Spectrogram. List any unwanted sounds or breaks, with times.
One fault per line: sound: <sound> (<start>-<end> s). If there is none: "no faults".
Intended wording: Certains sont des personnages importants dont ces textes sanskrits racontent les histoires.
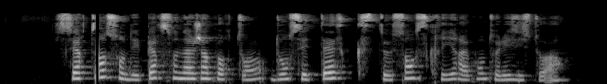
sound: dropout (1.0-1.0 s)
